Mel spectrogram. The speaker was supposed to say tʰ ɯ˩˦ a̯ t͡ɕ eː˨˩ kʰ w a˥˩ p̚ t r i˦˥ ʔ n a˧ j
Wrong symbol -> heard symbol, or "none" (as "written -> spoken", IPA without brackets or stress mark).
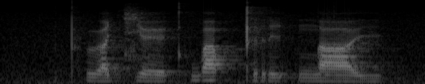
none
